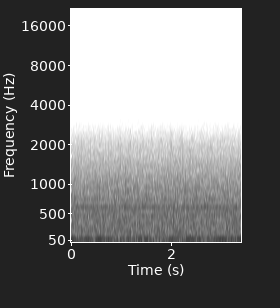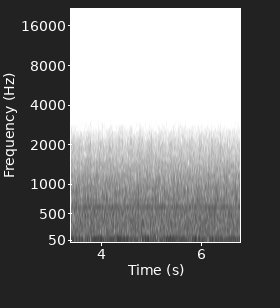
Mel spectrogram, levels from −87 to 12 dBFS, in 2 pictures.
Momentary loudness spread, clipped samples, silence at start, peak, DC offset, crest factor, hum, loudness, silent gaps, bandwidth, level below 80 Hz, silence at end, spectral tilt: 2 LU; under 0.1%; 0 s; -8 dBFS; under 0.1%; 12 dB; none; -23 LUFS; none; 2.3 kHz; -22 dBFS; 0 s; -15.5 dB/octave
